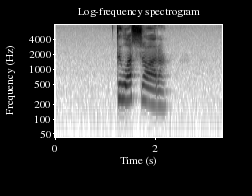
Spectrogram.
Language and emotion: Russian, angry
